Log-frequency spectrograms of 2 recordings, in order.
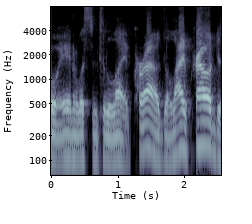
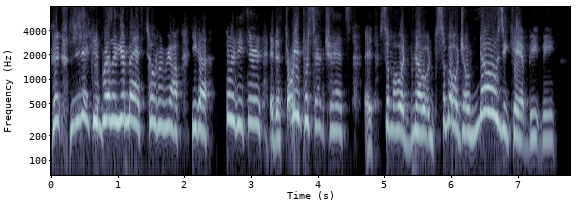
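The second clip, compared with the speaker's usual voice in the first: very high-pitched put-on voice. Imitating a wrestler doing his percentage math: Scott Steiner impression. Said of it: "he does the Steiner math perfectly".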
